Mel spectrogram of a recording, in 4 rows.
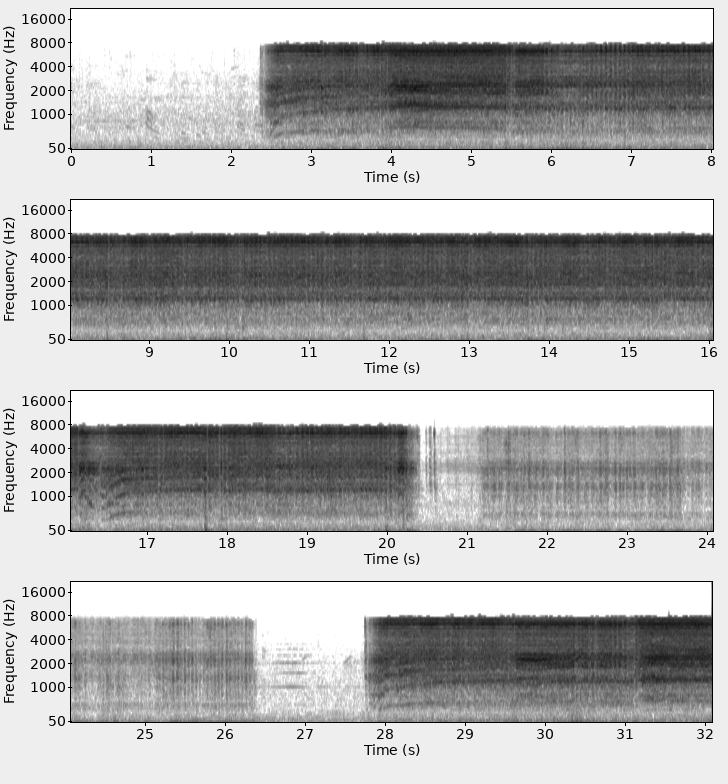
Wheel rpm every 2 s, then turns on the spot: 0, 100, 160, 160, 160, 160, 160, 160, 150, 150, 30, 20, 20, 20, 150, 160.
20-26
